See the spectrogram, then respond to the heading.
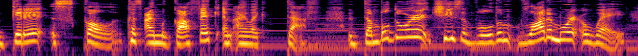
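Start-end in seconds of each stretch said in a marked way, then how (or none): none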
